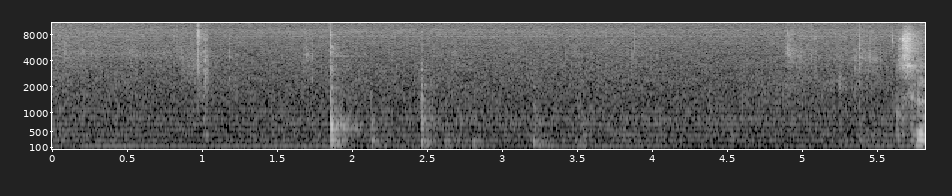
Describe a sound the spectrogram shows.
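Metal parts click and clink as they are fitted together.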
